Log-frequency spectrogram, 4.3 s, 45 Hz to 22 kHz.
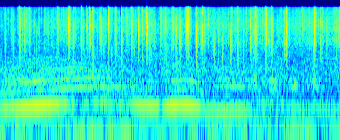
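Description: Jaguar F-Type's supercharged 3.0-litre V6, heard from inside the cabin, pulling with its note rising over the first half second, holding, then dropping about two and a half seconds in and running on steadily. Raindrops tick on the car throughout.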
